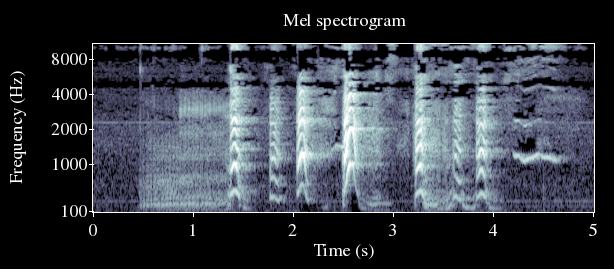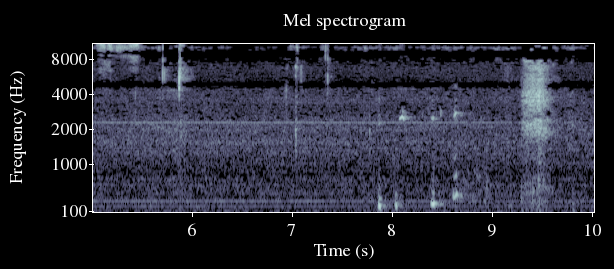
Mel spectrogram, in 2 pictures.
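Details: A male Chihuahua growls low and snaps out sharp, high barks, persistently guarding a chew root so another Chihuahua cannot play with it.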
